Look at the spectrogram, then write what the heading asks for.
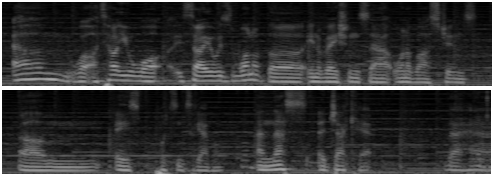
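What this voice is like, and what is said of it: English accent. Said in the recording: “so I'm from England. ... clearly your voice, your accent.”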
